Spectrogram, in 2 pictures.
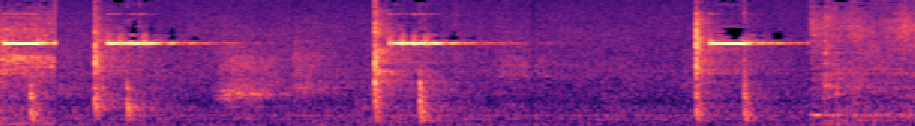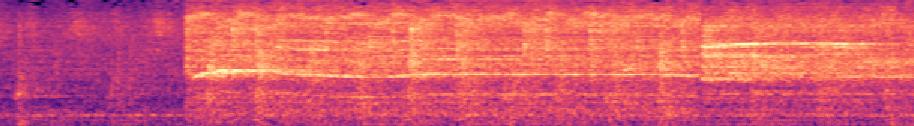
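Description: Treadmill console buttons pressed, each press giving a click and a short high beep, four times in the first five seconds. Then the treadmill's motor and belt start up and run, growing louder about seven seconds in, with a steady whine.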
